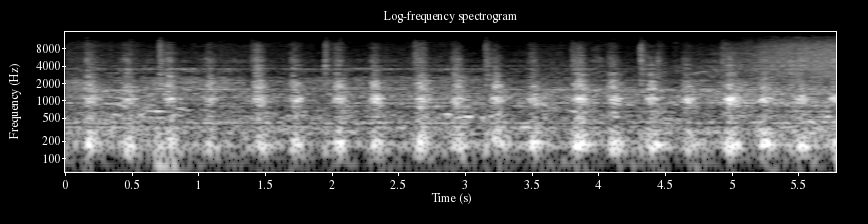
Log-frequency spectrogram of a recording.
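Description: London Transport L94, an ex-GWR 57xx pannier tank steam locomotive, working a train at low speed: steady exhaust beats, about three a second, over a hiss of steam.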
